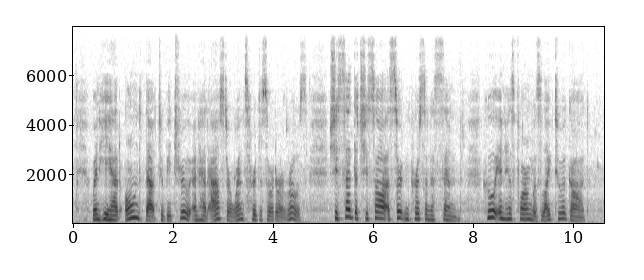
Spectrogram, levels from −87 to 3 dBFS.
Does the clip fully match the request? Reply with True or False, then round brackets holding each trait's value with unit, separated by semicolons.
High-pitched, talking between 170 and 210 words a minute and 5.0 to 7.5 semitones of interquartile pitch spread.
False (200 Hz; 190 wpm; 4.4 semitones)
